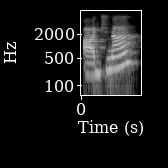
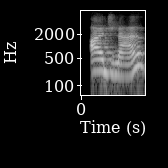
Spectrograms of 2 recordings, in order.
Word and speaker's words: ajna: and in Sanskrit this is I've heard it pronounced a couple ways I've heard it odd Jenna and I've heard it III on on yeah Anya something like that I prefer ajna because Anjali is a mudra that we're very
